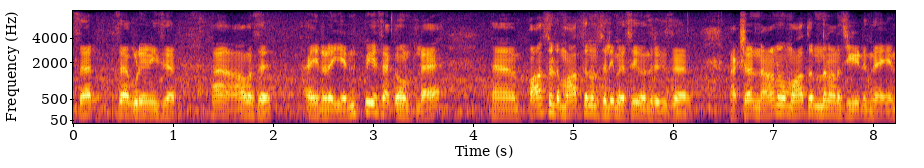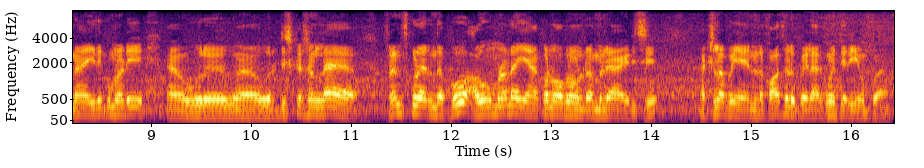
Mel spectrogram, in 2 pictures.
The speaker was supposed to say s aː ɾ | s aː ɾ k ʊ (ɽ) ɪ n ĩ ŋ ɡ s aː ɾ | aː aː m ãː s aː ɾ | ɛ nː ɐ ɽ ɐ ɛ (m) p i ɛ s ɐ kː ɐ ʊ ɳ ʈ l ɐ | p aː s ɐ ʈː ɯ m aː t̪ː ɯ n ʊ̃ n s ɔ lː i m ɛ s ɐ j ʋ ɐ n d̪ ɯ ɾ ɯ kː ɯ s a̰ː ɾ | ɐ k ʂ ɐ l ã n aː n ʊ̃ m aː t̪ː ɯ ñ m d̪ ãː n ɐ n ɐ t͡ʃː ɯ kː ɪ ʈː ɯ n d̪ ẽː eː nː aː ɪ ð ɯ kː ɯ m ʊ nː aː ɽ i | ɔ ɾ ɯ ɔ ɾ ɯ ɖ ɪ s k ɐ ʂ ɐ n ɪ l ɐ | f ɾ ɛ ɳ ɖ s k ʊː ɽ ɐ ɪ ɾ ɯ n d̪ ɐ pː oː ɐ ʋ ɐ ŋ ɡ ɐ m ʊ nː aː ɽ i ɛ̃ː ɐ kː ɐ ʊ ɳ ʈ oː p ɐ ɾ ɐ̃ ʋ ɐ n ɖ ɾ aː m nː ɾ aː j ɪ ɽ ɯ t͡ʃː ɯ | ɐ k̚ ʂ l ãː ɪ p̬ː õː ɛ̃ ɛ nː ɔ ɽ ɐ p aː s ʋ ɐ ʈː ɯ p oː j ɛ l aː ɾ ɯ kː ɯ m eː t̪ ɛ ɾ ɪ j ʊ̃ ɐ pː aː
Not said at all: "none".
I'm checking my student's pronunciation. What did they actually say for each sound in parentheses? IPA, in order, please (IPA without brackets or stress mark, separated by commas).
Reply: ɽ, n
